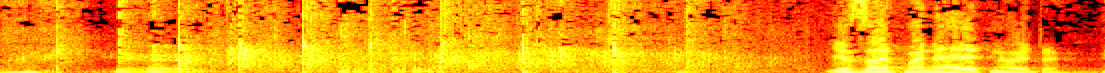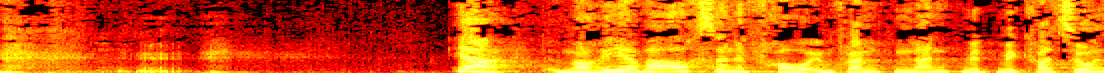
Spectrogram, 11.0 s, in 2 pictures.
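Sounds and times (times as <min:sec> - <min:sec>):
crowd applauding: 0:00.2 - 0:04.6
speech: 0:04.2 - 0:05.5, 0:07.8 - 0:11.0.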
